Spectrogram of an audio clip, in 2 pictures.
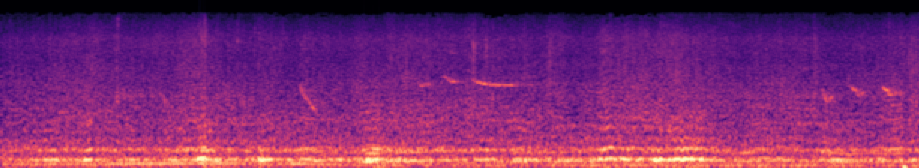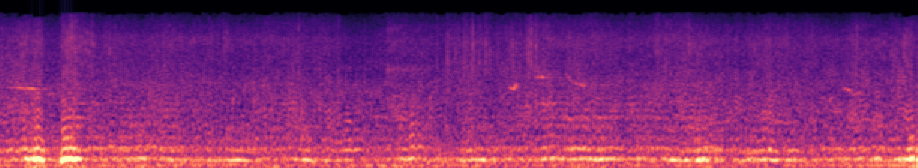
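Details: Honeybees at a Top Bar Hive entrance heading out for nectar and returning; even, low-pitched buzzing chorus with occasional close passes louder around the middle, faint bird calls behind.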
